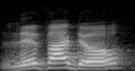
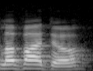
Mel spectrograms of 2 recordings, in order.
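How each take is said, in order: First: The first vowel is an 'eh' sound. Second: The first vowel is an 'ah' sound. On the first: The speaker calls it right. "Levado, not lavado" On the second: The speaker calls it wrong. "not lavado"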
